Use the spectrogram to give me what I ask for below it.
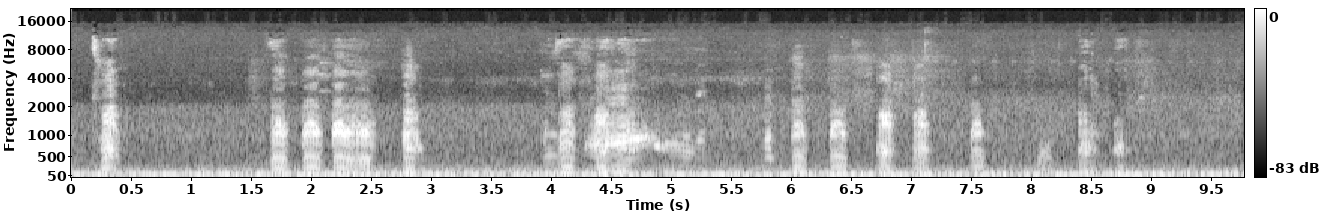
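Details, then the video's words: A flock of farm geese honking in scattered bursts, short nasal notes with one longer wavering call in the middle, against a continuous low-pitched rumble. "SOM DE GANSO CANTANDO, Barulho de Gansos"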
